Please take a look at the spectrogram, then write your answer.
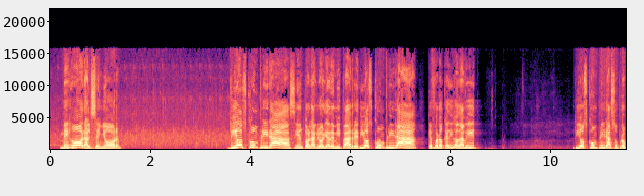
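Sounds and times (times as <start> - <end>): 
audience applause: 0.0 - 4.4
speech: 0.2 - 1.6, 3.6 - 8.6, 10.5 - 11.5.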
